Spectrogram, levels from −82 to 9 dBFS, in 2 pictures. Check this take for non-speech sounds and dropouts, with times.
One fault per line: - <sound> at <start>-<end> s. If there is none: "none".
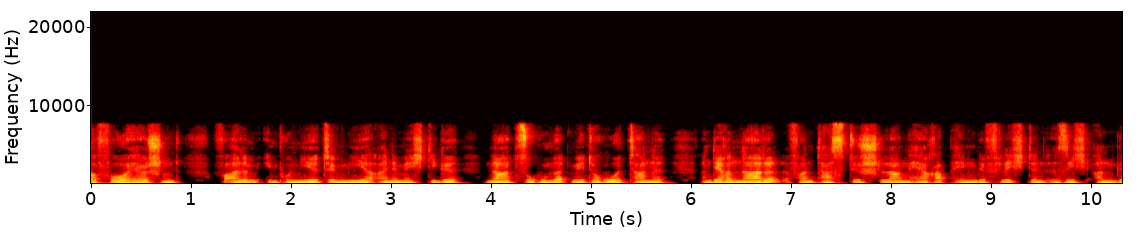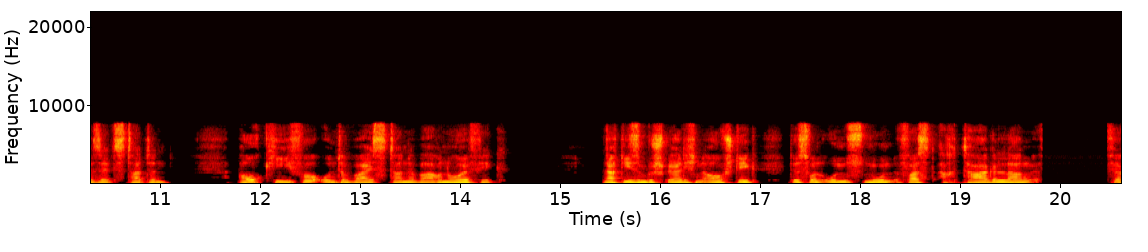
none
